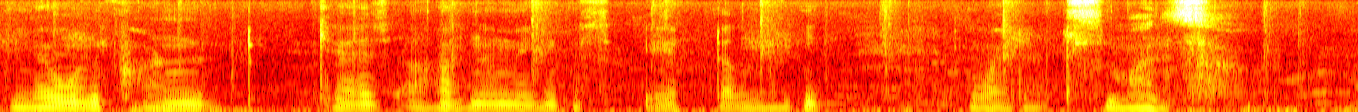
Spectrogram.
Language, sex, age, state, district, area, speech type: Kashmiri, male, 45-60, Jammu and Kashmir, Ganderbal, rural, read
